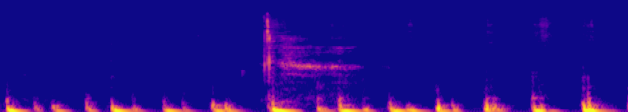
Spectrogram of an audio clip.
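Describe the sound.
Rapid, uneven fingertip taps on a microphone mimic rainfall: a steady patter of dull, low thumps, about six per second, with one sharper crackling burst partway through. No voices.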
